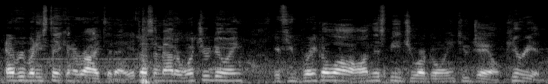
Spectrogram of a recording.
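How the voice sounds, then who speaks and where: Man in his forties, police officer, high pitch, authoritative roadside lecture, blunt, noisy outdoor bodycam. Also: quick pace. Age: 40s.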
